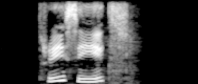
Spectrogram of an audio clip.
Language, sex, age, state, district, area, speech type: Santali, female, 18-30, West Bengal, Purba Bardhaman, rural, spontaneous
